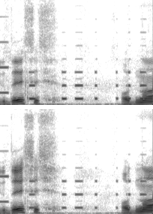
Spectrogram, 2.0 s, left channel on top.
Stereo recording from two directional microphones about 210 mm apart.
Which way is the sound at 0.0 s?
10° right (ahead or behind).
